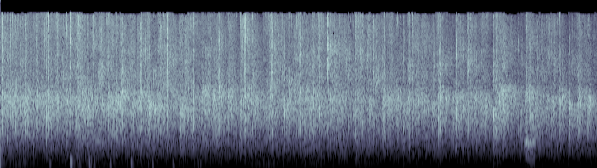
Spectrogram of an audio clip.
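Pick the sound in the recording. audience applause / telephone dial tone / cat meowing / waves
audience applause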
